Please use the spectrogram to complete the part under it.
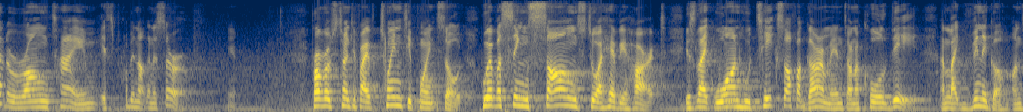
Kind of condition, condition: setting, large echoing room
